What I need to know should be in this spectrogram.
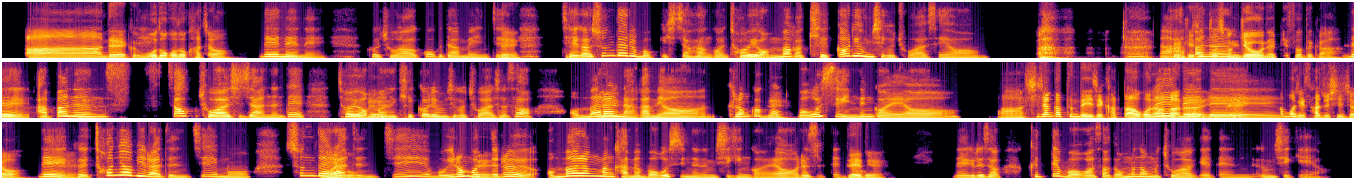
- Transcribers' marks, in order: laugh
- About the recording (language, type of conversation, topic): Korean, podcast, 가장 좋아하는 길거리 음식은 무엇인가요?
